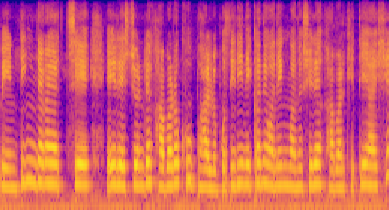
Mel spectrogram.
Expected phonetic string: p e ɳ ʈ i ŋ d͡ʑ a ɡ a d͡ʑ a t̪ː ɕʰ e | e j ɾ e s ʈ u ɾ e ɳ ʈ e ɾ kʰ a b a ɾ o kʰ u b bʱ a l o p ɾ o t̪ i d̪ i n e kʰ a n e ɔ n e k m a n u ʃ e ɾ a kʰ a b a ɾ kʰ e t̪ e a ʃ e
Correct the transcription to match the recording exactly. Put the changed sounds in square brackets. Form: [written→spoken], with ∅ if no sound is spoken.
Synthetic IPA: p e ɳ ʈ i ŋ d͡ʑ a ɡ a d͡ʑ a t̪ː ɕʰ e | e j ɾ e s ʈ [u→o] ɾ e ɳ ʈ e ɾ kʰ a b a ɾ o kʰ u b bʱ a l o p ɾ o t̪ i d̪ i n e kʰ a n e ɔ n e k m a n u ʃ e ɾ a kʰ a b a ɾ kʰ e t̪ e a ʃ e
